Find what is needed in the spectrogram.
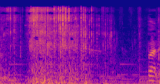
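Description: Dry orchard hay being handled in a plastic bag: a short crackly rustle of stalks and plastic that fades out about a second in.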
